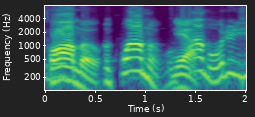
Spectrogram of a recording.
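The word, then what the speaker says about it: Israel Mukuamu: And what did Makmula or Israel Makmula, is that how you pronounce it? Makwamu.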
